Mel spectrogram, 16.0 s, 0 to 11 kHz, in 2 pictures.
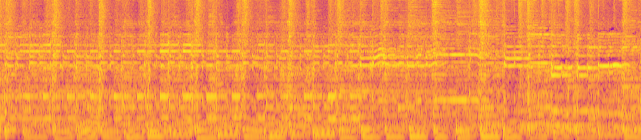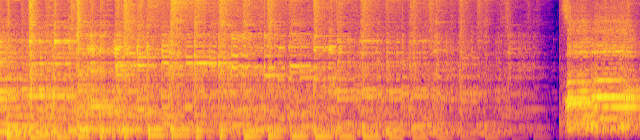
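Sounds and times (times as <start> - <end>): rock and roll band music: 0.0 - 15.5.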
